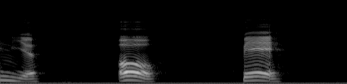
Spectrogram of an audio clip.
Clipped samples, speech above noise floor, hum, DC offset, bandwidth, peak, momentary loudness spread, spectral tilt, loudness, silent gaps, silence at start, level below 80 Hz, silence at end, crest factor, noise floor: under 0.1%; 41 dB; none; 0.2%; 9 kHz; -10 dBFS; 16 LU; -5 dB/octave; -28 LUFS; none; 0 s; -68 dBFS; 0.7 s; 20 dB; -68 dBFS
